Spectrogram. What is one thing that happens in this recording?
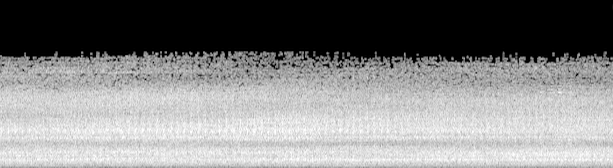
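Tyres splash through puddles on a wet track.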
